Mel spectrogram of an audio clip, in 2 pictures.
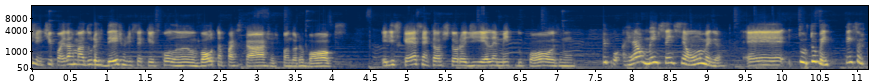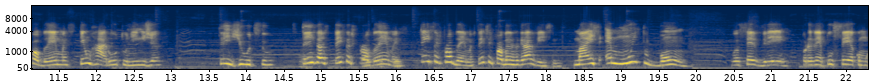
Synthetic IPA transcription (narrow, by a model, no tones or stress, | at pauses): ʒẽnt͡ʃt͡ʃipʊɐzaɾmad̪uɾɐzd̪ejʃɐ̃w̃d͡ʒɪseɾakelɪskolɐ̃vɔwt̪ɐ̃w̃pɾɐːskaʃɐzd͡ʒpɐ̃nd̪ɔɾɐbɔks | elɪzɪskɛsẽj̃akɛlɐiʃt̪ɔɾiɐd͡ʒɪelemẽnt̪ʊd̪ʊkɔzmʊ | t͡ʃipʊheawmẽnt͡ʃɪ̥sẽseõmeɡɐɛt̪ud̪t̪ud̪ʊbẽj̃t̪ẽj̃sewspɾoblẽmɐst̪ẽj̃ũɦaɾut̪ʊnĩʒɐ | t̪ẽʒut͡ʃsʊ | t̪ẽj̃sewst̪ẽj̃sewspɾoblẽmɐst̪ẽj̃sewspɾoblẽmɐst̪ẽj̃sewspɾoblẽmɐzɡɾavisimʊsmɐzɛmũj̃t̪ʊbõ | vosevepoɾezẽmplʊʊseɐkõmʊ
